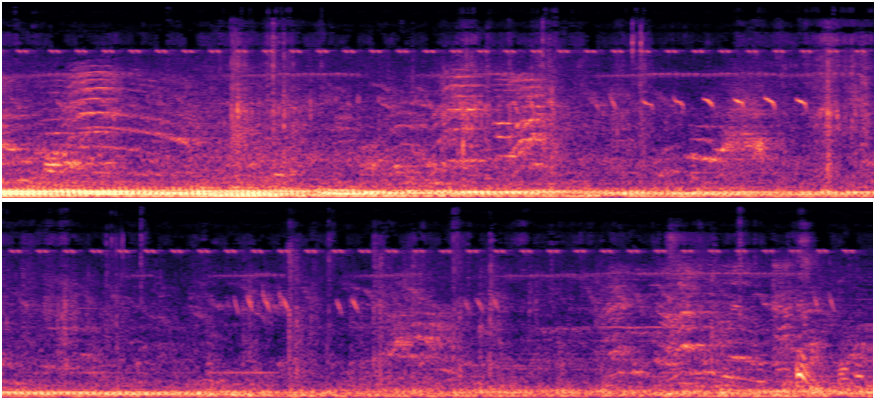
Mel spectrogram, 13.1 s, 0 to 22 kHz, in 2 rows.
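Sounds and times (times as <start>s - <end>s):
bird chirping: 0.0s - 13.0s
steady low hum: 0.0s - 13.0s.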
